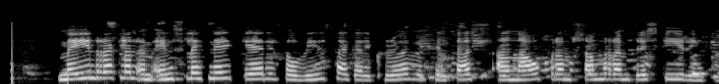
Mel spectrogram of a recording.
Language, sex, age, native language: Icelandic, female, 30-39, Icelandic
